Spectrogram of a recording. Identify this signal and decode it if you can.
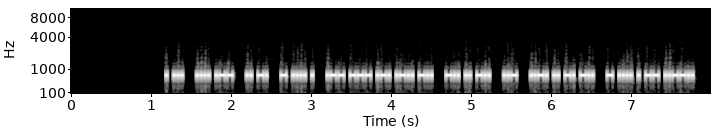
Morse code, heard as a keyed tone, about 52 wpm, 700 Hz. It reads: ES HW IN THE WORLD DID U FIND THEM?
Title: Sentences from Top 200 Words and Abbreviations 50wpm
